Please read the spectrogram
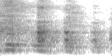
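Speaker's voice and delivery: short sly laugh; mocking chuckle. Plotter teasing Balaram, short laugh. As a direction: chuckle at the rival.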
